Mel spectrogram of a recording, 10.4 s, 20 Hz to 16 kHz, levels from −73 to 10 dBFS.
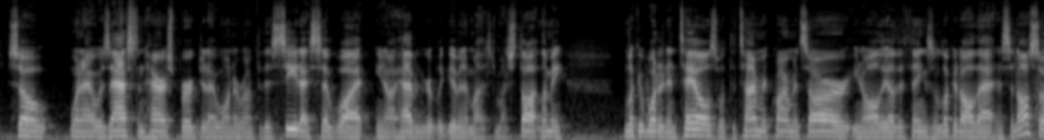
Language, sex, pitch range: English, male, 130-150 Hz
